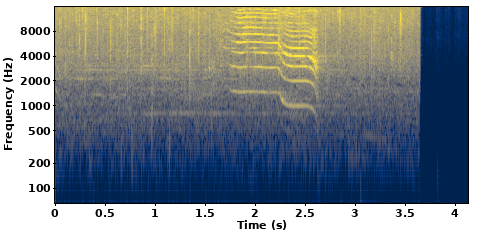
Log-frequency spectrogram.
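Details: A Northern Resident killer whale gives one strong harmonic call that holds steady, then bends sharply downward at its end; said to be a G Clan call, likened to donkeys.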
